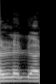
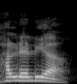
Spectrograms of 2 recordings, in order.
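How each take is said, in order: First: The word is said quickly, running into babble. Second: The word is said at a normal, unhurried pace.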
